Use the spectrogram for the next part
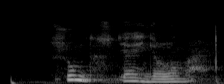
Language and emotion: Russian, sad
